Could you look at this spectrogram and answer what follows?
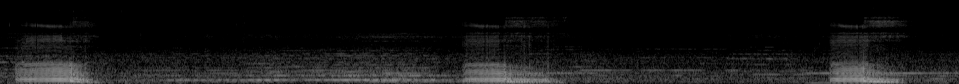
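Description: Three loud rattling snores, each under a second, roughly every four seconds, over a steady background hum; ordinary snoring.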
